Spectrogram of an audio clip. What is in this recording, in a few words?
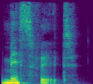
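"misfit", British English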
